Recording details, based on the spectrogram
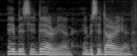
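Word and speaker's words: abecedarian: It's pronounced ABC Darian. Okay, yeah, that makes sense. ABC Darian.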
